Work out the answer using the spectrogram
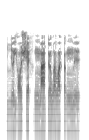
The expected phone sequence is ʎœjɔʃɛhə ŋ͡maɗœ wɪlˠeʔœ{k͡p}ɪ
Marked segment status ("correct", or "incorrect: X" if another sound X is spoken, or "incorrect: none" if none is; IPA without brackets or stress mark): incorrect: ŋ͡m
